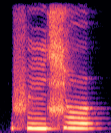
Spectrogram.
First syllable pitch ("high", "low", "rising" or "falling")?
low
